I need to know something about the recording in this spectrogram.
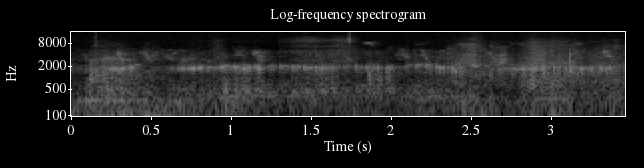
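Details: A chorus of frogs at Yangdong Maeul, a historic hanok village in Korea, gives a steady, trilling hum over low background rumble.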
